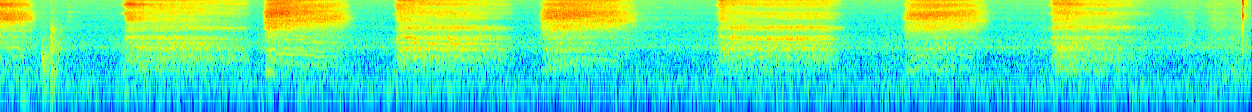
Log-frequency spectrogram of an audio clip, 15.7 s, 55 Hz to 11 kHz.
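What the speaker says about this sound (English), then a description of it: "So that would be zone 1 breathing." Slow, deliberate deep breathing in a relaxation exercise: about six long airy inhale-exhale cycles with short pauses between, close to the microphone and quiet.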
